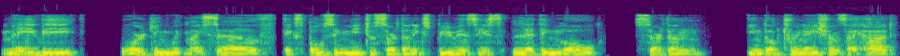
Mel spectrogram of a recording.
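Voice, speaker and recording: A man from Argentina with a Spanish accent, reflecting in an interview in halting, searching phrases over a video call. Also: lowish voice, flat delivery, darkish tone. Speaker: interview guest, creative and therapeutic facilitator. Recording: dull lo-fi video call audio.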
